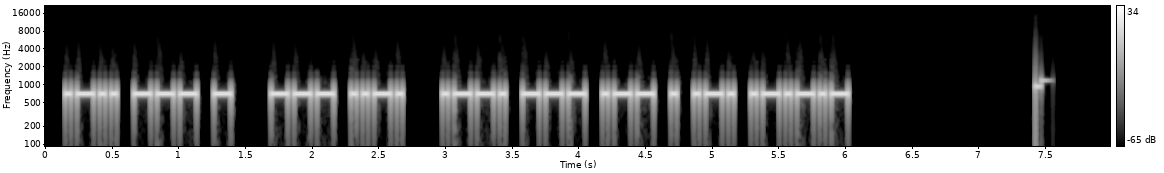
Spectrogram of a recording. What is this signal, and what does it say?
Morse code, heard as a keyed tone, about 28 wpm, 700 Hz. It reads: LOT OF POWER.
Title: Sentences from Top 1000 Words - Review Part 4 - 28wpm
